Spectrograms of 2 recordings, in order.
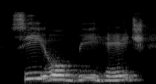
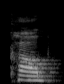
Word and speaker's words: Cobh: Is a town of Cobh, C-O-B-H, as you might say, reading your itinerary, Cobb or Queenstown. Cobh is a Gaelic word, and the reason it is pronounced is spelled C-O-B-H because there is no V in the Gaelic language.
